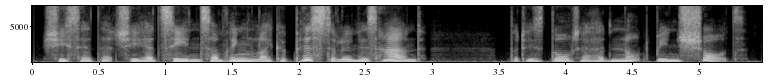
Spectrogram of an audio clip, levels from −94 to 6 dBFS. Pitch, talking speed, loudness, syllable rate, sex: 215 Hz, 220 wpm, -19 LUFS, 5.2 syllables/s, female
